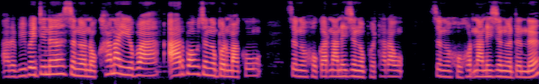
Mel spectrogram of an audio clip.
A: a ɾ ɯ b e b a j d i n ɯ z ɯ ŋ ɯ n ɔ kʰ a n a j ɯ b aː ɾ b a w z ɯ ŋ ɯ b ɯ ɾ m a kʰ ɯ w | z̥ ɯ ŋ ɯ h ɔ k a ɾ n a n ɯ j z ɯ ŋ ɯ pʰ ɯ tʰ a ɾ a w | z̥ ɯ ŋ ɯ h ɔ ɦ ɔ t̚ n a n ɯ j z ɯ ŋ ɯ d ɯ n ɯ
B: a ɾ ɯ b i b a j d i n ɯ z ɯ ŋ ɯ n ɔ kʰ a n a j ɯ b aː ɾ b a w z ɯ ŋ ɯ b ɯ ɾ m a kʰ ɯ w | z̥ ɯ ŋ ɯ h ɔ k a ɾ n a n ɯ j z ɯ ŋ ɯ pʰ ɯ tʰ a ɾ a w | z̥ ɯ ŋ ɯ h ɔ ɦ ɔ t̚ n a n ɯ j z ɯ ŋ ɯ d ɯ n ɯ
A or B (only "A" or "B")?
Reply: B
